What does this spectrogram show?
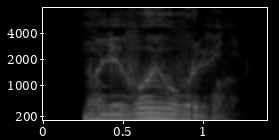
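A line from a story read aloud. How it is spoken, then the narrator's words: Whisper. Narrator (Russian): прошептал он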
